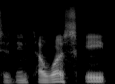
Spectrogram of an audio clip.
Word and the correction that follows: Tarkowski: Taninski at Burnley, the centre half? – Tarkowski. Yeah.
